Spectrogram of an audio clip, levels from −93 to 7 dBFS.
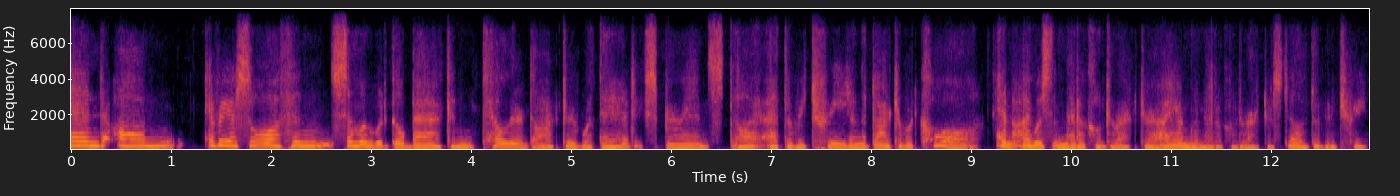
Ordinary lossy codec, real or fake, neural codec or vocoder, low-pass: Opus, 16 kbps; fake; codec, 32 kHz, 1.9 kbps, SNAC; 7.2 kHz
